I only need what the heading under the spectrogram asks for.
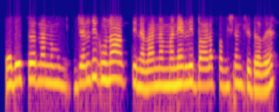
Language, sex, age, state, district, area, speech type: Kannada, female, 18-30, Karnataka, Davanagere, rural, conversation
